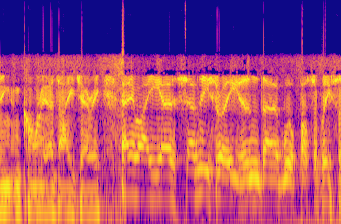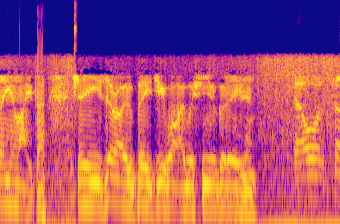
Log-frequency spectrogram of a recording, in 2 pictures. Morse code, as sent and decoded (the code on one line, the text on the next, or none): none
